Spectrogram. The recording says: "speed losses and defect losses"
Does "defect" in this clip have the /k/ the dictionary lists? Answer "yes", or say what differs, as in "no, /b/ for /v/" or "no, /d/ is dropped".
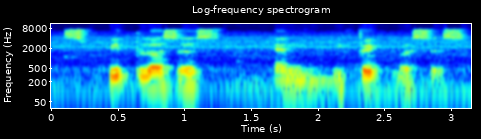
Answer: yes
